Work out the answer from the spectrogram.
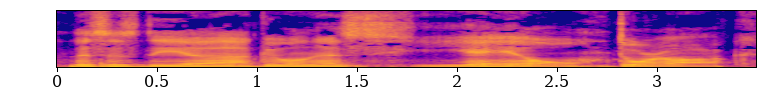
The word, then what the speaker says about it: Yale: This is the Google Nest Yale door lock. How is it pronounced?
